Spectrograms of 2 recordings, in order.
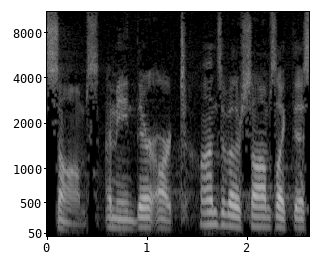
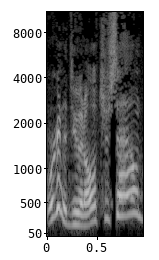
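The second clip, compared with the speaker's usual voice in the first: put-on eager, sudden, very high, excited outburst; 11 semitones higher, 4 dB louder than usual. Retelling the moment the doctor mentioned an ultrasound, retelling an excited blurt. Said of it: "I just sort of excitedly blurted out".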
